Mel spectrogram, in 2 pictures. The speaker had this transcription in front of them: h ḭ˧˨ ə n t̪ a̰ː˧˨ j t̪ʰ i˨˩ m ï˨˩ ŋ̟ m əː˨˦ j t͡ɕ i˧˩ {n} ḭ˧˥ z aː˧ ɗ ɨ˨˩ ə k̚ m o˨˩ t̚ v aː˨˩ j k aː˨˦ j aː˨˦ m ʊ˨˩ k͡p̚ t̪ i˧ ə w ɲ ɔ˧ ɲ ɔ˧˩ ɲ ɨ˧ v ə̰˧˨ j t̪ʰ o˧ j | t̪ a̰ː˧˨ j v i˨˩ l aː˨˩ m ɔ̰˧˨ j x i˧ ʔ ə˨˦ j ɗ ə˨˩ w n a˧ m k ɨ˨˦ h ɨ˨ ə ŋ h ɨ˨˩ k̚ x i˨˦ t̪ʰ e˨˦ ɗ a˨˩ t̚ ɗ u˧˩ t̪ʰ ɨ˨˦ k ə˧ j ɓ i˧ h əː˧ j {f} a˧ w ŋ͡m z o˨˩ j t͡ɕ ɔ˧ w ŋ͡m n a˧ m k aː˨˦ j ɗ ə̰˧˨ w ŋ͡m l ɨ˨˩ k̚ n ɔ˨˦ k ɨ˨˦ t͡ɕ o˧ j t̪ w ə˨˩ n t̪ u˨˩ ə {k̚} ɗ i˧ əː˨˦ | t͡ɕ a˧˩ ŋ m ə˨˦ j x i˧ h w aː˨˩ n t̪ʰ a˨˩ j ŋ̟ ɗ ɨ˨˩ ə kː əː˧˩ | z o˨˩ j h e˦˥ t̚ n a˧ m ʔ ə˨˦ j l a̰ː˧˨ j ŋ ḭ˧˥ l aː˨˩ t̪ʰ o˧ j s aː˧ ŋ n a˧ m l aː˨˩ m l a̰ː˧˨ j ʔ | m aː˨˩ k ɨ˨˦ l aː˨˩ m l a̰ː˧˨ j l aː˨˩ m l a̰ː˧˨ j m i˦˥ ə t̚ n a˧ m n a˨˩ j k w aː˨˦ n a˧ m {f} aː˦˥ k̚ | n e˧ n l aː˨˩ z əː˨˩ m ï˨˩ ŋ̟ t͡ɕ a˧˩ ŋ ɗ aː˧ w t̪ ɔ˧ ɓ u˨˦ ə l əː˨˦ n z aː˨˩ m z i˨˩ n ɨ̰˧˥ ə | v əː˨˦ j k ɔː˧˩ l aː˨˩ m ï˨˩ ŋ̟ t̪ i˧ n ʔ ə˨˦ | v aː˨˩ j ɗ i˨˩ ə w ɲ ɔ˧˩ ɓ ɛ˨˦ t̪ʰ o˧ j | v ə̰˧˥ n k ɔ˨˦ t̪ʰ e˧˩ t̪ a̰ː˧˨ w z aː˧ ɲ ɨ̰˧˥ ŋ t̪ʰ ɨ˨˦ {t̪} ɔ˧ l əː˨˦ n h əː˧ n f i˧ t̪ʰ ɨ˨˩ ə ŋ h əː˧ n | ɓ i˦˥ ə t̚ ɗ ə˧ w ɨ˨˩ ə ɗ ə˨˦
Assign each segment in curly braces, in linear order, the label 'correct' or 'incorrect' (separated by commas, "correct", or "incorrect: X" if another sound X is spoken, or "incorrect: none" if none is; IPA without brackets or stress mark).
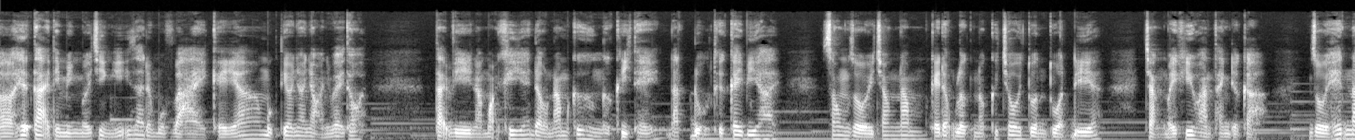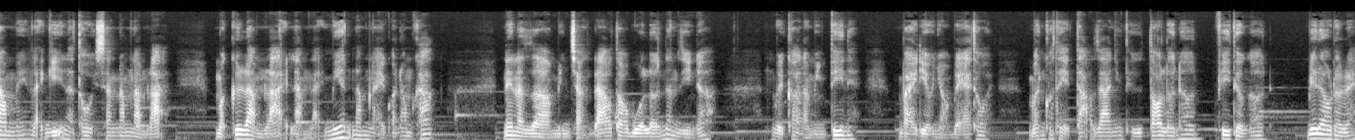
incorrect: ŋ, incorrect: s, incorrect: t̚, incorrect: x, correct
